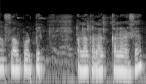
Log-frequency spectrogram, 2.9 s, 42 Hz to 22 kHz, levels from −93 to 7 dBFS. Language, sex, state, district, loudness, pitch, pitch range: Nagamese, male, Nagaland, Kohima, -14 LUFS, 130 Hz, 120-135 Hz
